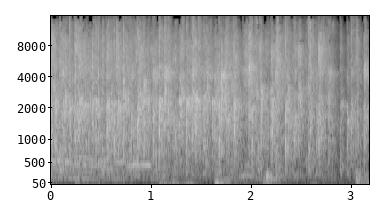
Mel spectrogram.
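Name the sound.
audience applause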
